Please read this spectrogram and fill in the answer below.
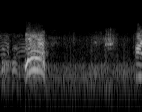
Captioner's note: laughing Continues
